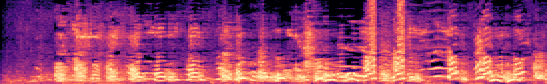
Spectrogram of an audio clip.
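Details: Trained hunting dogs in a wild boar hunt at rice fields in West Sumatra, Indonesia, a Minang tradition to rid farms of pig pests; many dogs bark and yelp together in dense, overlapping, excited bursts.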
